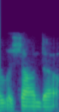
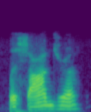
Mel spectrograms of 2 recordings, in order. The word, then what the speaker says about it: Leanda: pronounce it correctly folks butcher leanda all the time they be adding RS and stuff Leandra like that's not my name apologies if I butcher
